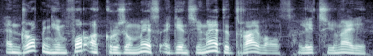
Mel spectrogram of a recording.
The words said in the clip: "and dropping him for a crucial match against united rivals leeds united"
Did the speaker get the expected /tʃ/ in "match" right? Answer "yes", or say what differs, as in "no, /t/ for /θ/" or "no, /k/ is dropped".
no, /s/ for /tʃ/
